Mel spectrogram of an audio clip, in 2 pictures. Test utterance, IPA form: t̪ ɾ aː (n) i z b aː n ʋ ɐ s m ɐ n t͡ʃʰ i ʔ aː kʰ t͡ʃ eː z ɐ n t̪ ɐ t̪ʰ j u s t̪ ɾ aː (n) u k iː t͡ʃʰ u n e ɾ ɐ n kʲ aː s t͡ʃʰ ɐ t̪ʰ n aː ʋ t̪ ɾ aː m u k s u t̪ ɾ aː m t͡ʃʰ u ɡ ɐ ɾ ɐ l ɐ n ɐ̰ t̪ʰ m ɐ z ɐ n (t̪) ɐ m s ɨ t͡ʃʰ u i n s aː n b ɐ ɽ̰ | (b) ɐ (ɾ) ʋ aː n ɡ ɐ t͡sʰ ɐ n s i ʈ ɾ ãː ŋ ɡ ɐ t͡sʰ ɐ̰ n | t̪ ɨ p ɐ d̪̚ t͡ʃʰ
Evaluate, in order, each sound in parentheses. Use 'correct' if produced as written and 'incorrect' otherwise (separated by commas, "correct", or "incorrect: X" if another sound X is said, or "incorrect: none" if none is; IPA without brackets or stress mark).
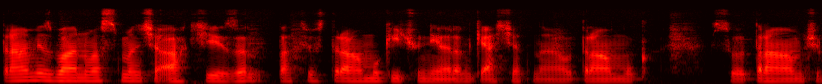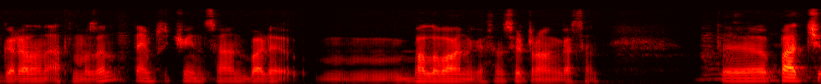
incorrect: m, incorrect: m, correct, correct, incorrect: l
